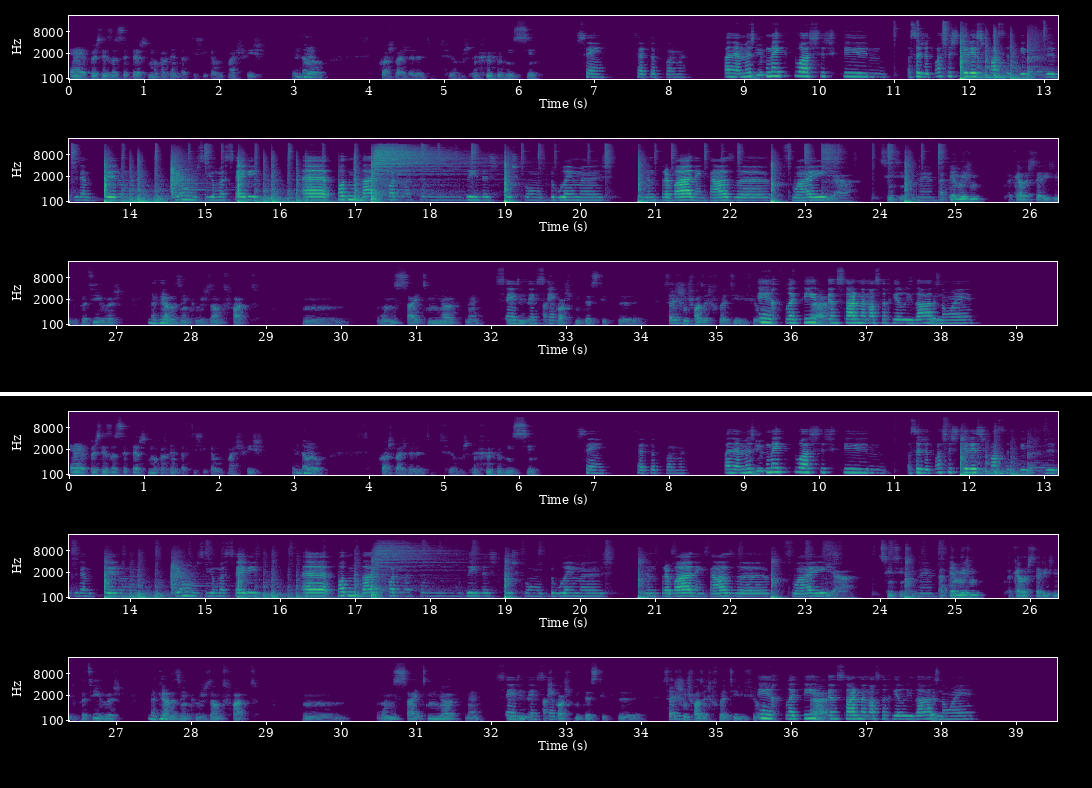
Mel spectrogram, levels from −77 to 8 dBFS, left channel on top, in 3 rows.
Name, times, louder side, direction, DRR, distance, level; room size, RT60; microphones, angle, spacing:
voice 1, 0.0-2.6 3.0-3.4 3.9-6.2 9.1-9.3 23.3-23.6 24.0-24.5 24.8-25.4 25.7-27.1 27.5-28.9 29.5-30.0 30.5-31.8 32.2-34.0 34.3-35.7 36.2-36.5 37.9-38.0, right 1 dB, 55° right, 3 dB, 1.1 m, -38 dB
voice 2, 6.8-7.1 7.6-8.2 8.7-10.9 11.3-12.4 12.7-15.7 16.3-20.4 20.8-23.3 24.5-24.7 27.4-27.8 32.2-32.9 35.6-38.5, left 2 dB, 15° left, 5 dB, 0.4 m, -28 dB
sound 1, 11.0-11.1 11.3-11.4 11.6-13.3 13.6-18.7 19.0-19.7 20.1-20.4 20.7-21.3 21.7-22.1 22.5-23.5 23.9-24.9, left 4 dB, 80° left, 0.4 m, -26 dB
3.9 x 3.0 x 3.9 m, 0.27 s
head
